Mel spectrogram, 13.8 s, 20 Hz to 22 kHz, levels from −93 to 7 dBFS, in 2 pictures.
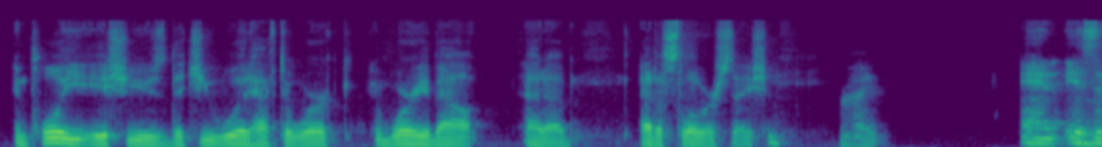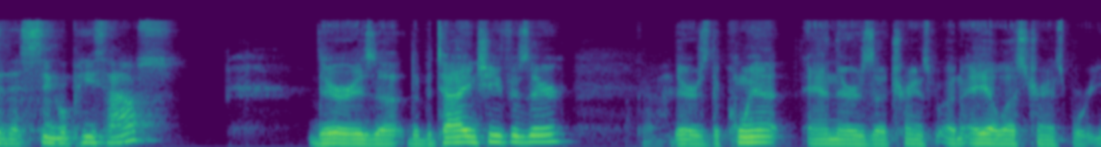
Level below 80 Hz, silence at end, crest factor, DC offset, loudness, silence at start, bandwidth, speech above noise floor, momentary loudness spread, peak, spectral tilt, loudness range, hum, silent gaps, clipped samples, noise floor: -66 dBFS; 0 s; 18 dB; under 0.1%; -24 LUFS; 0.1 s; 12.5 kHz; 59 dB; 14 LU; -6 dBFS; -6 dB/octave; 7 LU; none; none; under 0.1%; -82 dBFS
